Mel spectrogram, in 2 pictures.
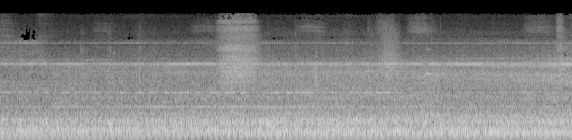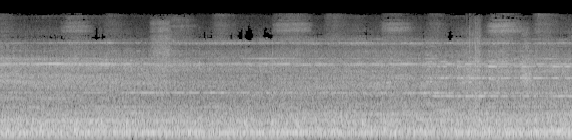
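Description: Freight train passing: diesel locomotives rumble steadily, then freight cars roll by, with wheels squealing in thin, steady high tones. A few brief hisses stand out in the first third.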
